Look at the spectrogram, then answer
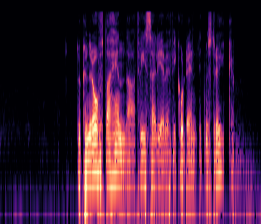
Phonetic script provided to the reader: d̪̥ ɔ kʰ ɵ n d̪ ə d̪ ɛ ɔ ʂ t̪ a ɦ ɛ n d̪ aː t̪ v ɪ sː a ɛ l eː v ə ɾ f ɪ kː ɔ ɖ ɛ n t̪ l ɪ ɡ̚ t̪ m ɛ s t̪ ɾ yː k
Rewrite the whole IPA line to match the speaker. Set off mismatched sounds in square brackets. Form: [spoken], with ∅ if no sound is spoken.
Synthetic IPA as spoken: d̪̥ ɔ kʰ ɵ n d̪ ə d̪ ɛ ɔ [f] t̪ a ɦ ɛ n d̪ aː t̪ v ɪ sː a ɛ l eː v ə ɾ f ɪ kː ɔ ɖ ɛ n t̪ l ɪ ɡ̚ t̪ m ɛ s t̪ ɾ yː k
